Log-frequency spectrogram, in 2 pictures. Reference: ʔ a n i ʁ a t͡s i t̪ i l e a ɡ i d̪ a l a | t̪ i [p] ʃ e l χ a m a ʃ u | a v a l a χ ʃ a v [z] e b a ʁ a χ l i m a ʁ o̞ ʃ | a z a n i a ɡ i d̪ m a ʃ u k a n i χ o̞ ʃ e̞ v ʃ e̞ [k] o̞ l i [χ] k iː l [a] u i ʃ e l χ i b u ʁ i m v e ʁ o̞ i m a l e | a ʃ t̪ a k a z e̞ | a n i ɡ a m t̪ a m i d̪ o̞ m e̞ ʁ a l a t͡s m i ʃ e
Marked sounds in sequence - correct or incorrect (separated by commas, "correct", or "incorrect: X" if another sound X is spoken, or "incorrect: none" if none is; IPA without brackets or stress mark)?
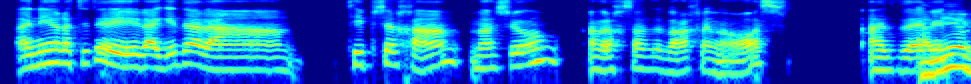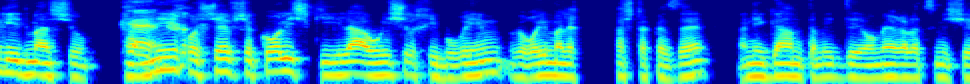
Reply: correct, correct, correct, incorrect: ʃ, correct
